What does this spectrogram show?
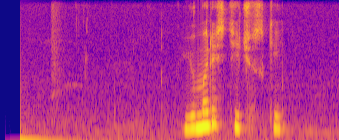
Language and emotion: Russian, neutral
